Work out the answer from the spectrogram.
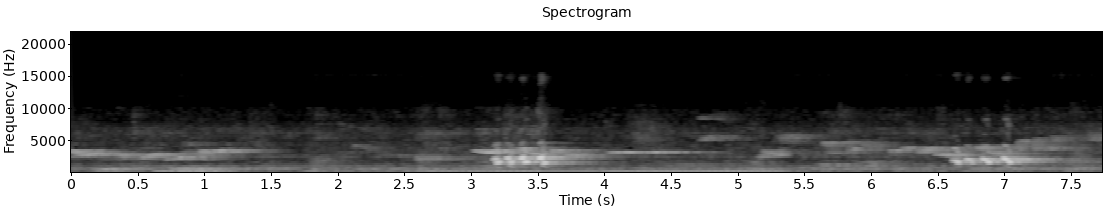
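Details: Sooty-headed bulbul lure call for provoking call-and-response among bulbuls: two quick bubbling phrases about three seconds apart, with a low murmur of speech or engine noise in between and distant bird whistles.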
